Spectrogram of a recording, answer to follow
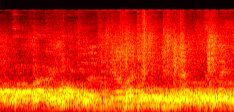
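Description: Loud, continuous machine noise from tree-trimming work, drowning out the conversation, with a short laugh near the start.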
